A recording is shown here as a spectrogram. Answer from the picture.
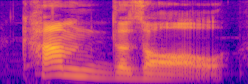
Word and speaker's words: Camdozaal: the dungeon there's all kinds of cool stuff com does all that's how you say it i promise i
